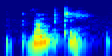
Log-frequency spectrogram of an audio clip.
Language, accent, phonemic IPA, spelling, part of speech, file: English, Southern England, /ˈɹʌmp.ti/, rumpty, interjection / adjective, LL-Q1860 (eng)-rumpty.wav
- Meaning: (interjection) A nonsense word, especially in simple or childish songs; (adjective) Of a quality below standard; in a state of disrepair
